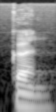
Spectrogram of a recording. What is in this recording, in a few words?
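"gen", Mandarin Chinese, neutral tone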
